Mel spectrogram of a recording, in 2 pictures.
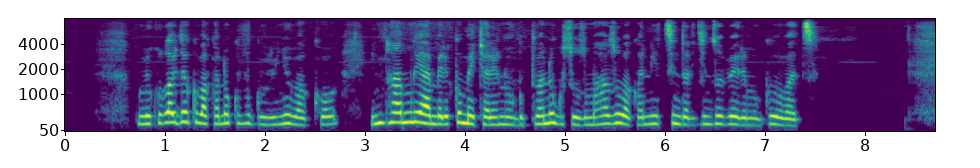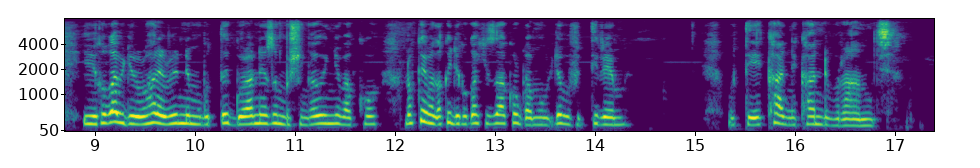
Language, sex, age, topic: Kinyarwanda, female, 25-35, education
